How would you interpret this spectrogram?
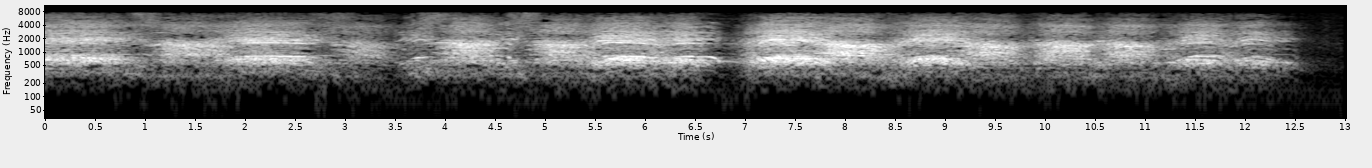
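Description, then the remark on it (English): A group of voices chants the holy names of God together in sustained, rhythmic phrases, loud and steady, with brief pauses between repeated lines before fading out at the end. “With this hope and prayer, we chant the holy names.”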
